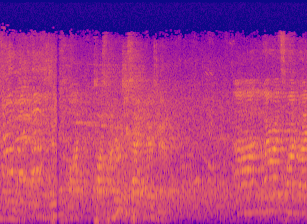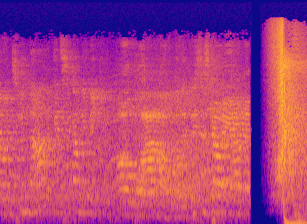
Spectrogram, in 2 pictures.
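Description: A large crowd applauds and cheers in a big arena.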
